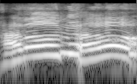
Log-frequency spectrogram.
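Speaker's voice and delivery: put-on high squeaky voice.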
